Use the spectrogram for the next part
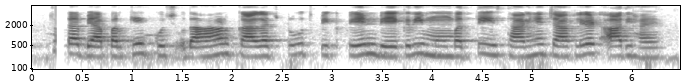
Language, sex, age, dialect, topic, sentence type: Hindi, female, 18-24, Awadhi Bundeli, banking, statement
